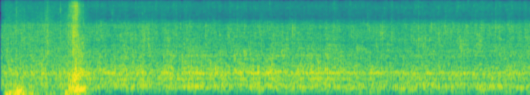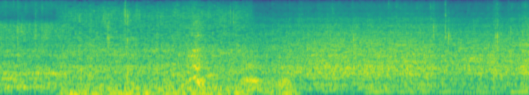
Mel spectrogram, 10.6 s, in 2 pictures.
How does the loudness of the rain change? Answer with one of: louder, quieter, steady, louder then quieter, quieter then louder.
steady.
